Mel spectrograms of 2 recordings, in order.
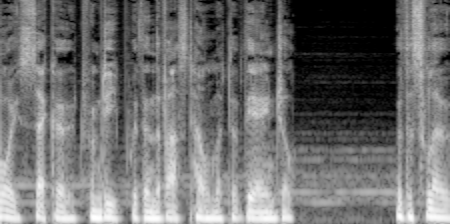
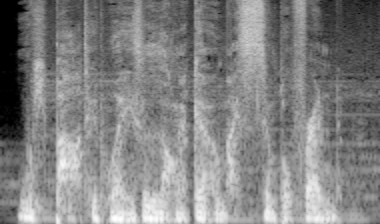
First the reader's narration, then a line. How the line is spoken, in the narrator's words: hissed the girl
